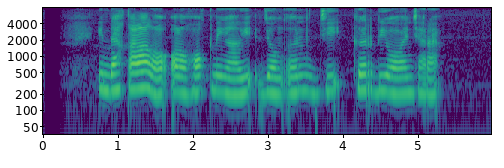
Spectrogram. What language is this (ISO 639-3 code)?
sun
